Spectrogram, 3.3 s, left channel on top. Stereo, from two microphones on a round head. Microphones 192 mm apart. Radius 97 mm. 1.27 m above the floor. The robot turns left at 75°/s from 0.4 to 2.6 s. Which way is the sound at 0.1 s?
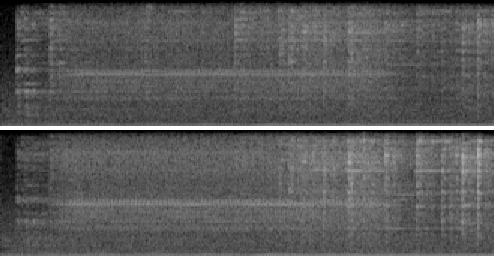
55° left (ahead or behind).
